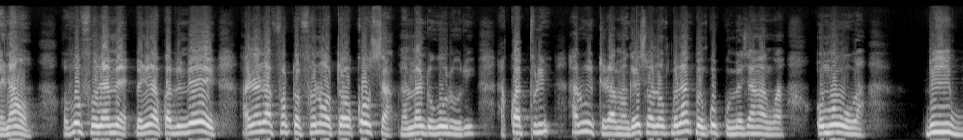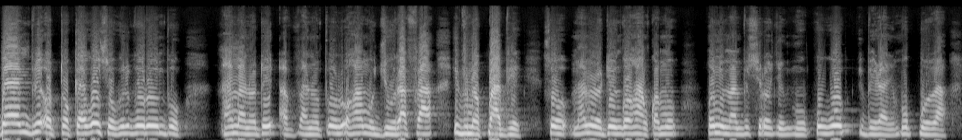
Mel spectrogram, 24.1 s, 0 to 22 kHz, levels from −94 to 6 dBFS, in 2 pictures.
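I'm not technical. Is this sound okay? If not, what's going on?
No. The speech has hard clipping throughout. It is far too loud for the recording, so peaks get chopped flat, causing harsh fuzz.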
